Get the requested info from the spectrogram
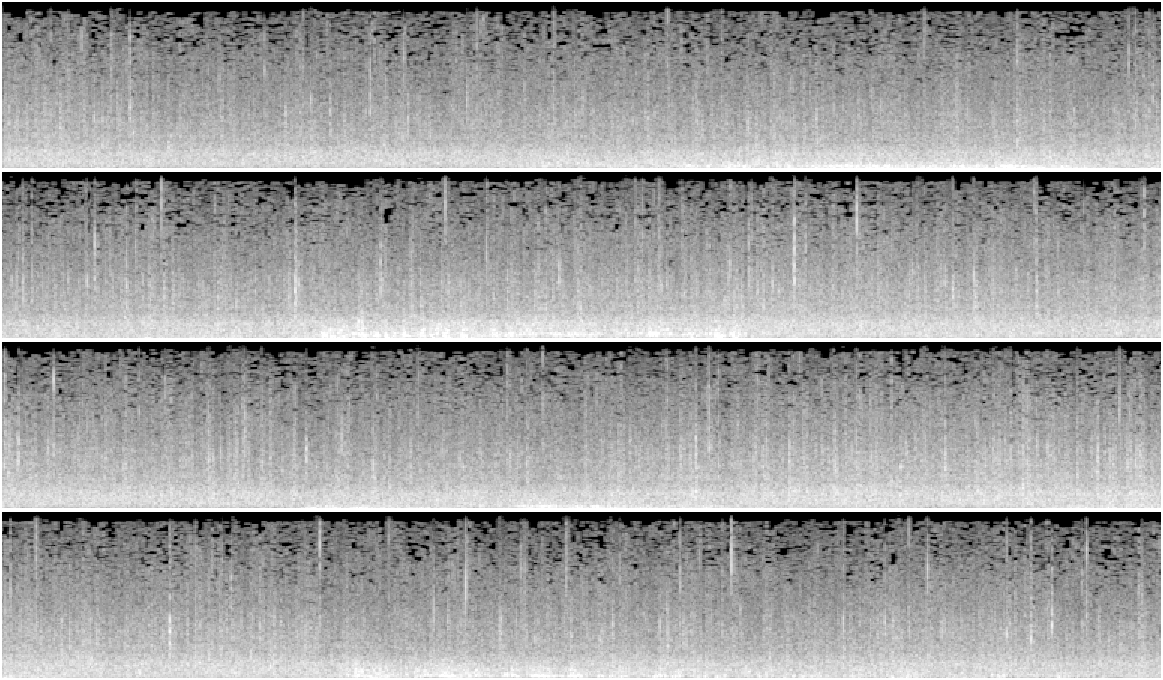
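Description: Steady rain heard from indoors, with rolls of thunder rumbling four times, several seconds apart.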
